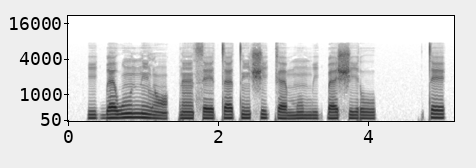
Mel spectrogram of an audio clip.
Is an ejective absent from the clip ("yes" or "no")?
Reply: yes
